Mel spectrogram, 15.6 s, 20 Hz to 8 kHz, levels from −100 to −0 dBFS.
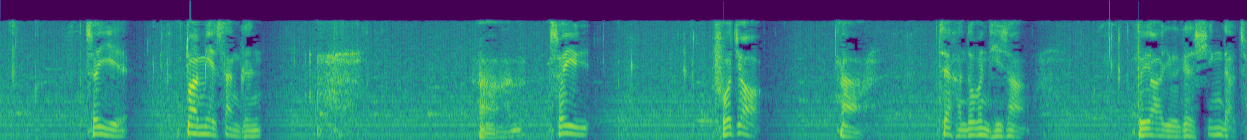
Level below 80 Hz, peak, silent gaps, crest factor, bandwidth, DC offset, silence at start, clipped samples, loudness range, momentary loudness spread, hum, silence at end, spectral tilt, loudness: -48 dBFS; 0 dBFS; none; 20 dB; 5.4 kHz; under 0.1%; 0 s; under 0.1%; 4 LU; 16 LU; none; 0 s; -7.5 dB/octave; -18 LUFS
